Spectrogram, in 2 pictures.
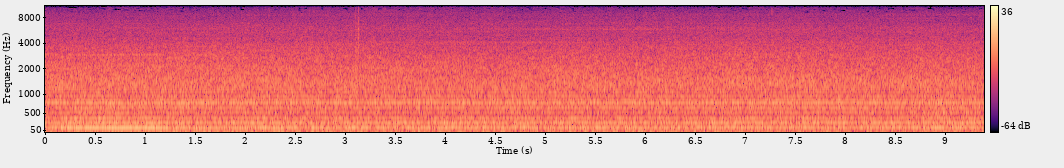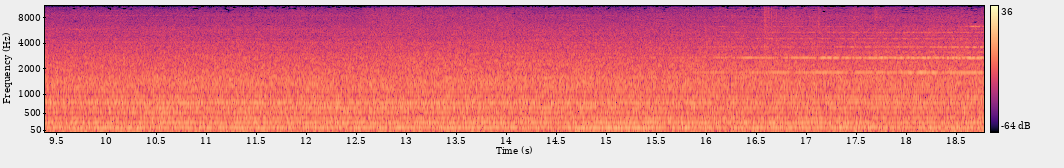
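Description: Long Island Rail Road electric multiple-unit train running at the platform, a steady rumble and hum. Near the end its motors start a rising whine as it pulls away.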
